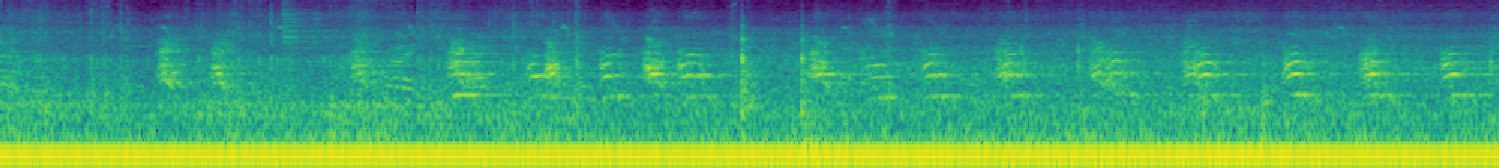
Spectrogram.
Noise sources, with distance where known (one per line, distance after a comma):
dog barking or whining, near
